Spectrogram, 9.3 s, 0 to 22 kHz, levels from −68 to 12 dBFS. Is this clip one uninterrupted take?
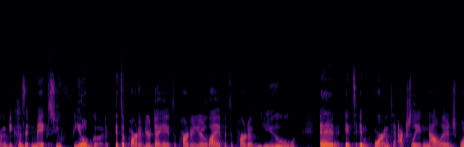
no; 1 cut; at 2.2 s

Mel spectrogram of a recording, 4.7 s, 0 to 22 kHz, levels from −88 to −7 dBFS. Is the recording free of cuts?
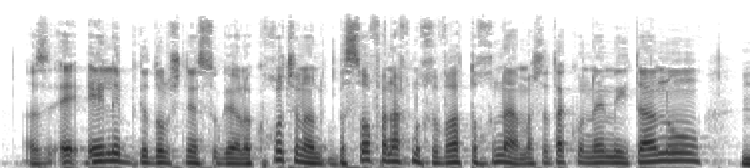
no; 1 cut; at 2.0 s

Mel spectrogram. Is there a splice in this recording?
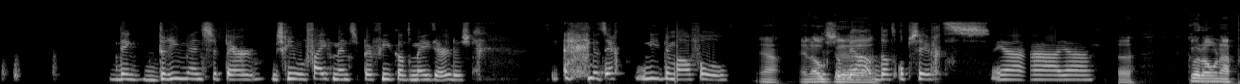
yes; 1 cut; at 11.2 s

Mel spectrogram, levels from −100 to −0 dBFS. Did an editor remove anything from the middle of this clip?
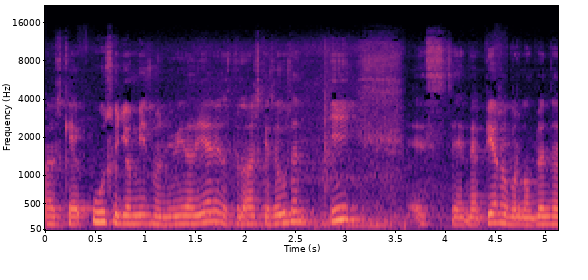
yes; 1 cut; at 3.6 s

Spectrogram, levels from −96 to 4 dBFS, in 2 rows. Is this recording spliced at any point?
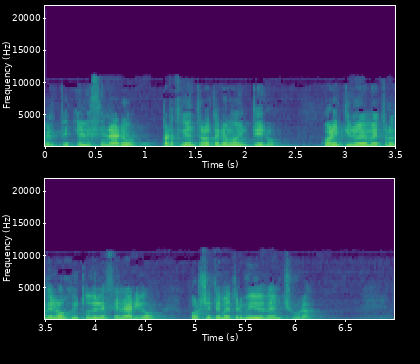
no; 0 cuts

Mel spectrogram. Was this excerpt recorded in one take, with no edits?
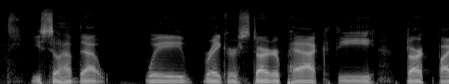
yes; 0 cuts

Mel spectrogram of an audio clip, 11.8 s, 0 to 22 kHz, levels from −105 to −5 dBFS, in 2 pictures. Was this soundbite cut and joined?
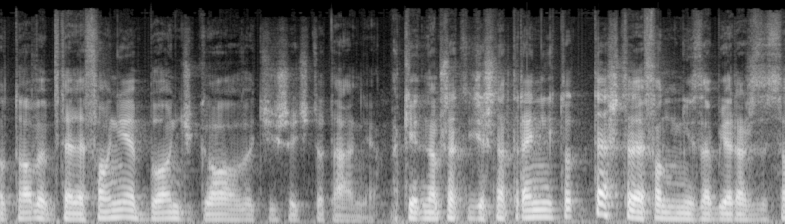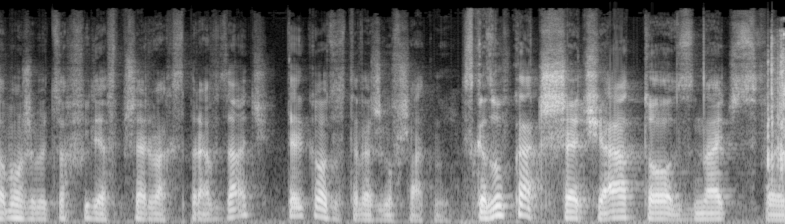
yes; 1 cut; at 7.9 s

